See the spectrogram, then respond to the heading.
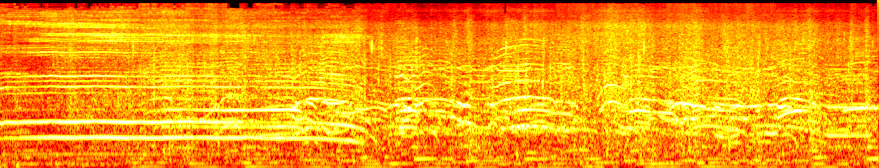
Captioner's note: all yelling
